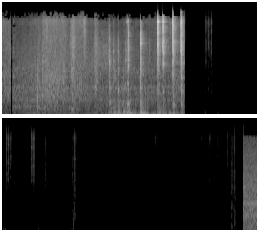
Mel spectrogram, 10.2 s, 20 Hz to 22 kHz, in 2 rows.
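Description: A ratchet loosens a bolt on a Mopar 318 engine, a quick run of close clicking ratchet strokes for a few seconds, then silence.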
